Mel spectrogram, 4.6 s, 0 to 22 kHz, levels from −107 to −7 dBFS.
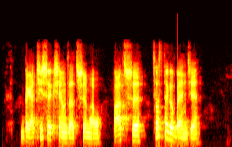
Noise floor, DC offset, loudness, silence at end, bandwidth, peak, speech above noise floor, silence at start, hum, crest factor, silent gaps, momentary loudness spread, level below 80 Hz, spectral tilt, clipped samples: -76 dBFS; under 0.1%; -16 LUFS; 0.7 s; 7.8 kHz; 0 dBFS; 60 dB; 0.4 s; none; 18 dB; none; 9 LU; -60 dBFS; -4 dB/octave; under 0.1%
